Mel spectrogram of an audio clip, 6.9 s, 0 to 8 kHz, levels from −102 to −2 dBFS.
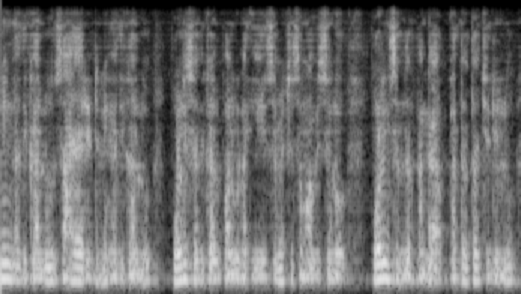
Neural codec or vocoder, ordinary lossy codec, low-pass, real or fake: vocoder, 22.05 kHz, 80 mel bands, HiFi-GAN; none; 7.2 kHz; fake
